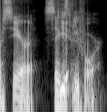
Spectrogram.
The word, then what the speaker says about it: Sierra 6.4: It's Sierra 6.4 or Sierra 64? – Yeah. Sierra 6.4.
